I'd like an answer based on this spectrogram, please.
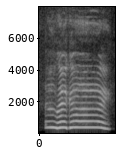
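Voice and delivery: high, stretched-out disbelieving cry; stunned oh my god. Real, not acted. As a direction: drag it out slow, way up high. Reacts to opponent's team.

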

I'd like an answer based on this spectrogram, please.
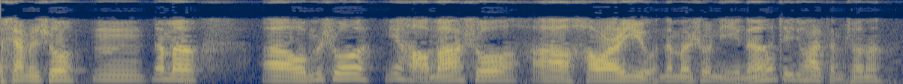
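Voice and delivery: usual speaking voice

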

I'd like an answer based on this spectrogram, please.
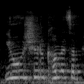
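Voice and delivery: scolding the clerk for the scare; exasperated rant. Retold or imitated. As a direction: scold Sharon in disbelief. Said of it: "I'm like".

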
